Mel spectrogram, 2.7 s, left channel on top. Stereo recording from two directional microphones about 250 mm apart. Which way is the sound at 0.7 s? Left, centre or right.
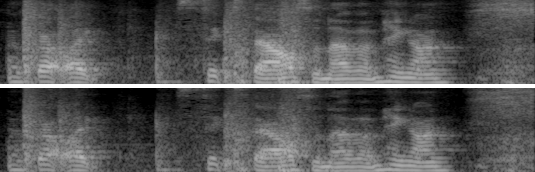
Left.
